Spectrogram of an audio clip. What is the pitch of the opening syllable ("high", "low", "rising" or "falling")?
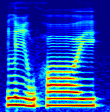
low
